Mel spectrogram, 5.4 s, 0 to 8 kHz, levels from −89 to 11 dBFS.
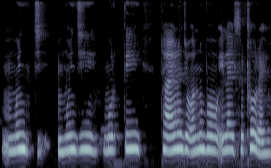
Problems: constant background noise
